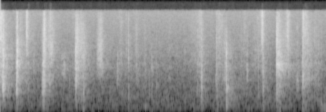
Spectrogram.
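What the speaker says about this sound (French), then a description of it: "Je vais prendre une seule carte." Tarot cards are drawn and flicked from a deck in a series of sharp, close papery snaps and slides at an irregular rhythm, quiet overall and with no talking.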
